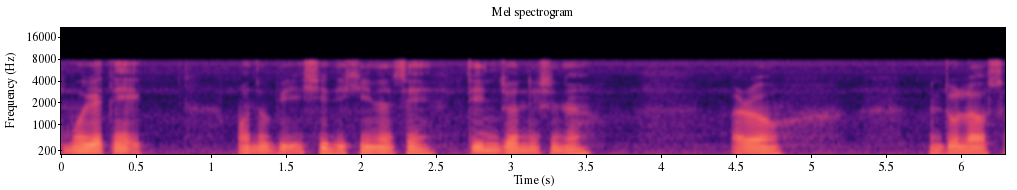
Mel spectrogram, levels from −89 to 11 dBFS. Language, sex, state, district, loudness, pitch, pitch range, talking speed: Nagamese, male, Nagaland, Dimapur, -19 LUFS, 110 Hz, 105-115 Hz, 150 wpm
